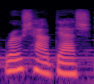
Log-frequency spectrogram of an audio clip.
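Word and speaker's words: Rosh Chodesh: This is a Hebrew word pronounced Rosh Hodesh, which literally means head of the month commonly known as the celebration of the new moon.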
